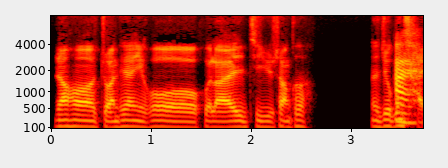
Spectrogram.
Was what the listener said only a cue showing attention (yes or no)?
yes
